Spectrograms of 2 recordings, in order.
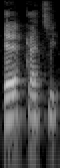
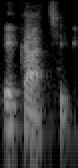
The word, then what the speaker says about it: Hécate: com CF Art Conca hécate ou hecate a pronúncia é independente isso vai depender muito da região aonde a deusa oito toada região onde ela está sendo cultuada Por que existem muitos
